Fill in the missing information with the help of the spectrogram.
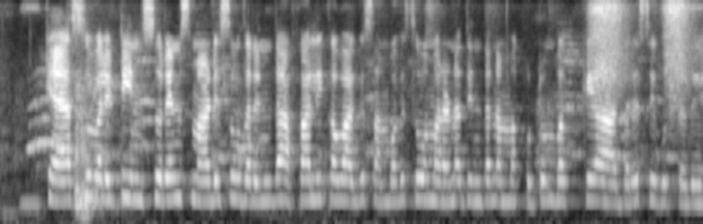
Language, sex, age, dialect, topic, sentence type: Kannada, female, 18-24, Mysore Kannada, banking, statement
